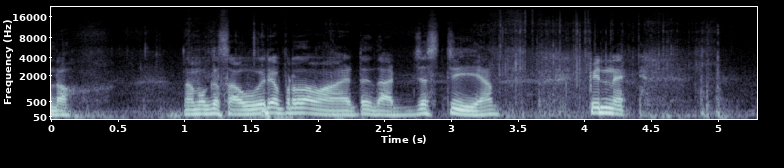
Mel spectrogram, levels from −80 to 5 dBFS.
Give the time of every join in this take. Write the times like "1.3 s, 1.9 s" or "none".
none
